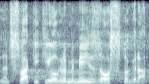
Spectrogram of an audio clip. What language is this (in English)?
Serbian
